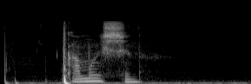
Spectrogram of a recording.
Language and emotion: Russian, neutral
